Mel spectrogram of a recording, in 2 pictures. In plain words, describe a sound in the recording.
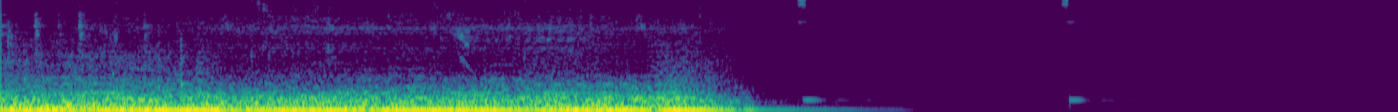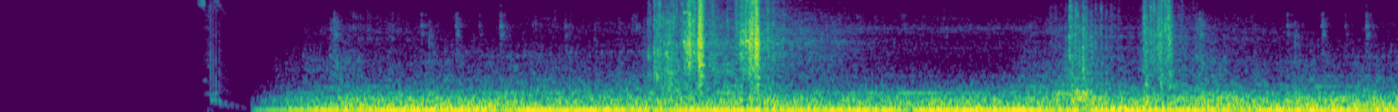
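A low, steady droning hum stops for a few seconds and then comes back.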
